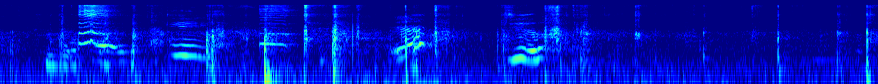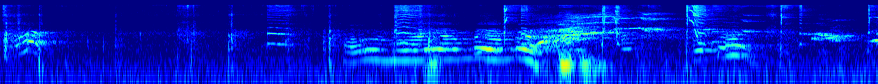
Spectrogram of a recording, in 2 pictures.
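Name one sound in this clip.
Young children chatter and squeal nearby.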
